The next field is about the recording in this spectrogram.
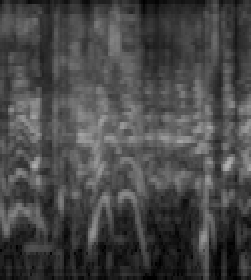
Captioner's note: laugh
